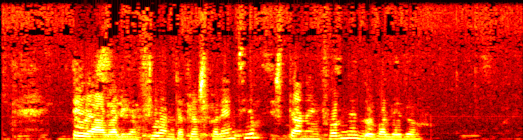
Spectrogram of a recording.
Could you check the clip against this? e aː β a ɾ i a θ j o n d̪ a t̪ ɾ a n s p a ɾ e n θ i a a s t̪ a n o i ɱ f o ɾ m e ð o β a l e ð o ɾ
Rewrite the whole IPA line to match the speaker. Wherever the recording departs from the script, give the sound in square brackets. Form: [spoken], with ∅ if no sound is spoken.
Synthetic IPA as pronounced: e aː β a [l] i a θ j o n d̪ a t̪ ɾ a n s p a ɾ e n θ [j] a [e] s t̪ a n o i ɱ f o ɾ m e ð o β a l e ð o ɾ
